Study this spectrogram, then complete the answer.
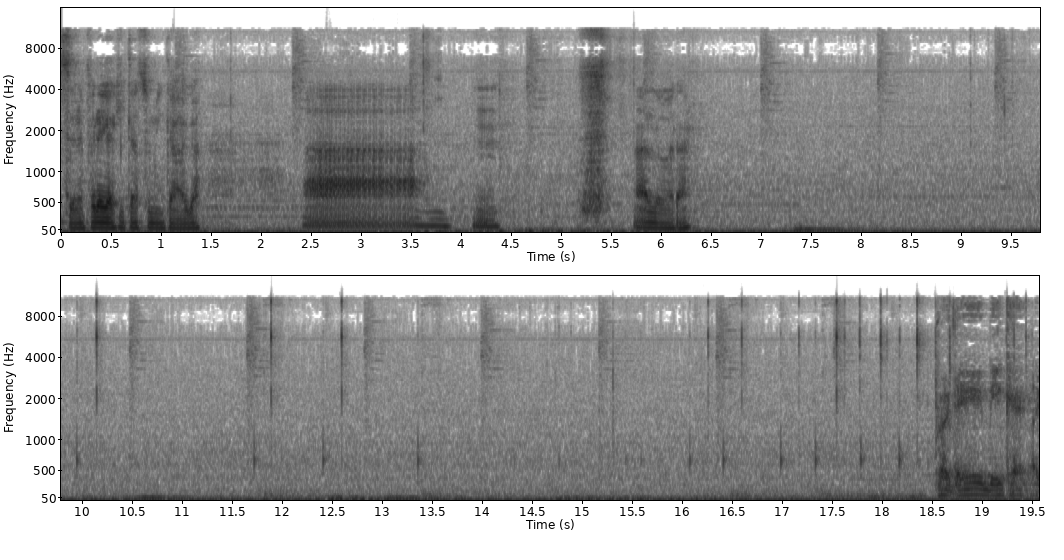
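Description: Short game menu clicks sound as selections change.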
